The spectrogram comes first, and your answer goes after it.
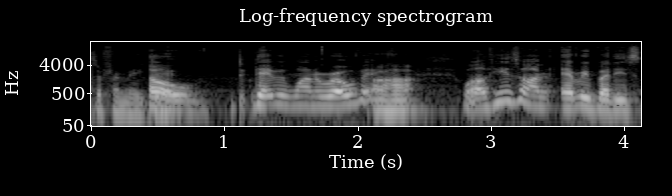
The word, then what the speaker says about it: Wojnarowicz: And David, pronounce it for me. David Wojnarowicz?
